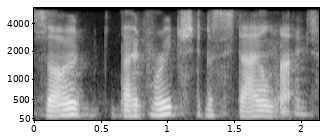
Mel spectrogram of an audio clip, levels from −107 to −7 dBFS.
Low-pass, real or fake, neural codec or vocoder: 5.4 kHz; fake; autoencoder, 22.05 kHz, a latent of 192 numbers a frame, VITS, trained on one speaker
